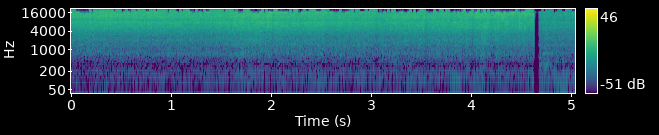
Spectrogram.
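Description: Tomatoes dropped into a hot, oiled pan for a Bhogi vegetable dish give a loud, steady broadband sizzle that runs unbroken for about five seconds. The sizzle cuts off abruptly near the end.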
